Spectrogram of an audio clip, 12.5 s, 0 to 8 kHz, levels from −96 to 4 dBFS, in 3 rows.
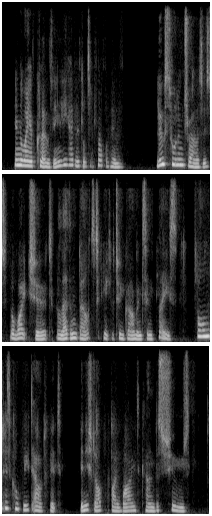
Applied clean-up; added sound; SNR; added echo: neural mask model DeepFilterNet 3.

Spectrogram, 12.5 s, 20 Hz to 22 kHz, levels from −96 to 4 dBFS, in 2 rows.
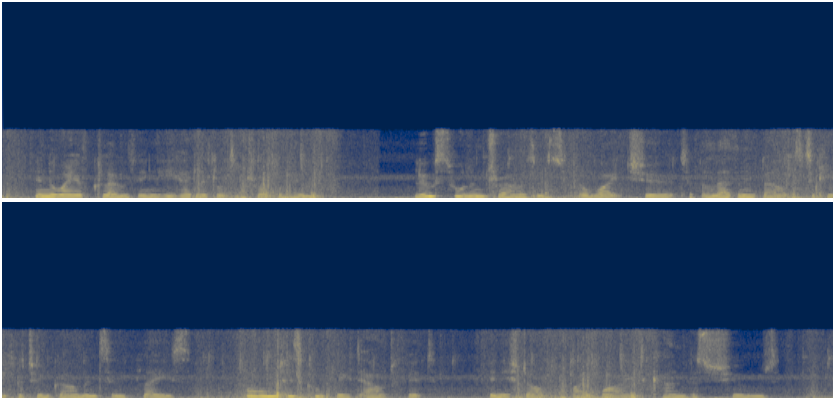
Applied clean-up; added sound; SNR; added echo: none; Wind; 3 dB; none.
